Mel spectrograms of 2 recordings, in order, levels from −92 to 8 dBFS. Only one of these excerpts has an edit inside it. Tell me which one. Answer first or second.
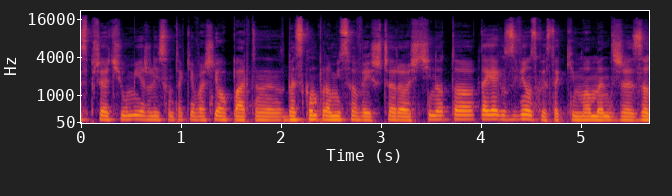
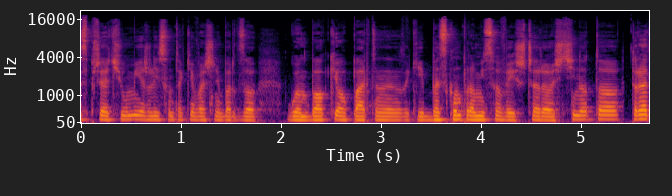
first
